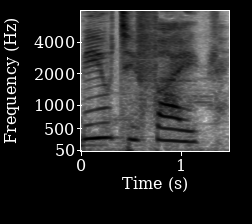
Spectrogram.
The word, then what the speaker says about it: beautify: Beautify, nhấn âm tiết số 1. Chúng ta đọc là beautify các em nhé.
